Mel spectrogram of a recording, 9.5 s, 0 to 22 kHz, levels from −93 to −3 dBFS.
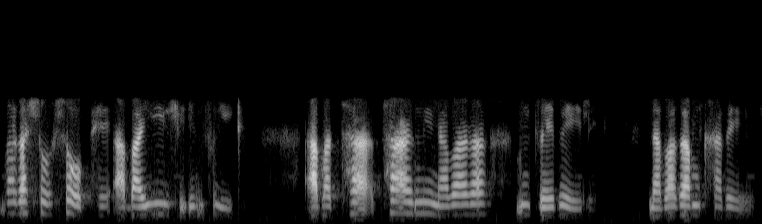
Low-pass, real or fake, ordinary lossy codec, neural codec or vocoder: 3.6 kHz; real; none; none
